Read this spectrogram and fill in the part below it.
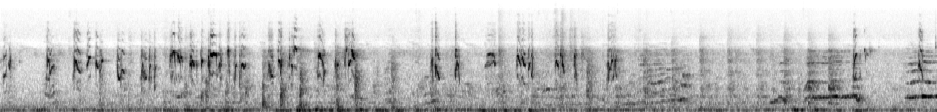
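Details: Sooty-headed bulbul in long chattering song, used to lure other bulbuls; dense scratchy chatter in irregular bursts, loudest early on, then softer rolling notes and a few lower warbled phrases near the end, with steady background hum.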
